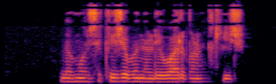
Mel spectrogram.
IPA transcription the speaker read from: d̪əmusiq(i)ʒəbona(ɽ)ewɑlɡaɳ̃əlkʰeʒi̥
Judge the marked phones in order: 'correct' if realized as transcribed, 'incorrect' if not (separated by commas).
correct, correct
